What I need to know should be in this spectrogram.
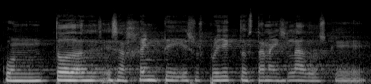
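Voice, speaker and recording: Creaky-voiced woman speaking in an echoey hall. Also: fairly low pitch, monotone, a little mellow. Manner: hesitant, halting, seeking agreement. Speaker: radio researcher and conference speaker. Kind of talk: informal spoken presentation. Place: large indoor conference hall. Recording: echoey hall, room microphone sound.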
